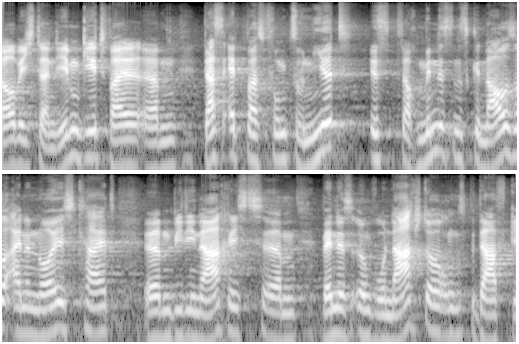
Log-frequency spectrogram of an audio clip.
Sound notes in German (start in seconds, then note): none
